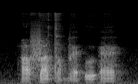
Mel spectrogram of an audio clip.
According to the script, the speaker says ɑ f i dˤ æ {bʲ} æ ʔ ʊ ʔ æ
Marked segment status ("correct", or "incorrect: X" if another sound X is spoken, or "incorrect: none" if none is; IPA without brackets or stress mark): incorrect: b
